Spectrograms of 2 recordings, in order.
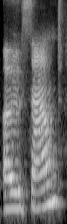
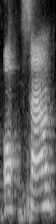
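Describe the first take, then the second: First: The vowel is long, like 'oh'. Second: The vowel is short, like in 'hot'. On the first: "It's got the O sound" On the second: "not the O sound"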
